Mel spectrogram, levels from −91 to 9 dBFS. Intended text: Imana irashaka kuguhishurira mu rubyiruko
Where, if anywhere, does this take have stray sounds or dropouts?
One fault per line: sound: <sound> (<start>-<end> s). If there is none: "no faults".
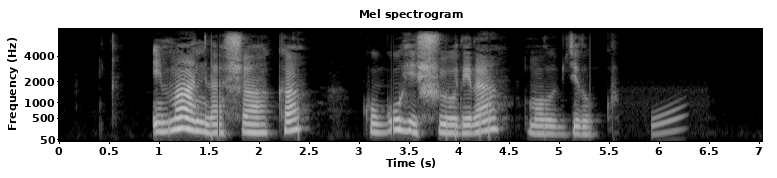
sound: chirp (5.9-6.3 s)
